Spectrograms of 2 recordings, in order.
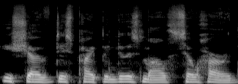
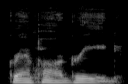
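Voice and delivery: usual speaking voice

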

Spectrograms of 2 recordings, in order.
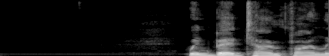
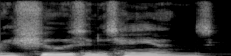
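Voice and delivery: ordinary delivery

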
